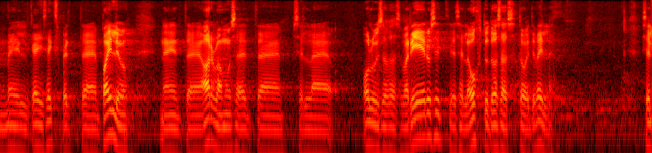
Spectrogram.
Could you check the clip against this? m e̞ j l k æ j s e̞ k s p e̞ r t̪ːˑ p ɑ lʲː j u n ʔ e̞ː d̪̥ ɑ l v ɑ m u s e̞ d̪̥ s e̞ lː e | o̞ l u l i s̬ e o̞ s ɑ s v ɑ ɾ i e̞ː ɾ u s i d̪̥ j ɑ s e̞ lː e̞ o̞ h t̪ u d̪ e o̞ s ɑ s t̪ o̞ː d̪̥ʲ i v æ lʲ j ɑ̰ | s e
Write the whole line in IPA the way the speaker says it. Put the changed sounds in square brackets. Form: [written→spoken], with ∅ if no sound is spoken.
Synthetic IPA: m e̞ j l k æ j s e̞ k s p e̞ r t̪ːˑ p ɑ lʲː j u n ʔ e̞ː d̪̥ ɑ [l→r] v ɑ m u s e̞ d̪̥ s e̞ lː e | o̞ l u l i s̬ e o̞ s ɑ s v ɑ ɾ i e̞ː ɾ u s i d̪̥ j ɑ s e̞ lː e̞ o̞ h t̪ u d̪ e o̞ s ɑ s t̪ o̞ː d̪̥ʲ i v æ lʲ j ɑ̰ | s e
